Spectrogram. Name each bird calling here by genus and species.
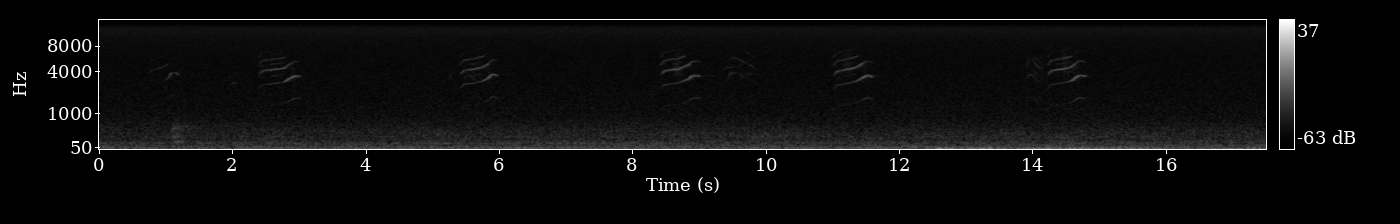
Chlorodrepanis virens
